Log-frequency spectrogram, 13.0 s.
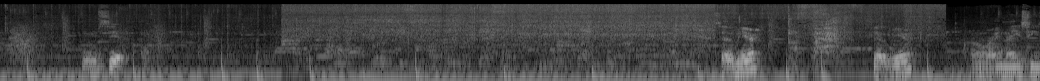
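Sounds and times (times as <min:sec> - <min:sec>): burgers sizzling in a skillet: 0:00.0 - 0:11.8
background music with steady beat: 0:00.0 - 0:13.0.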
